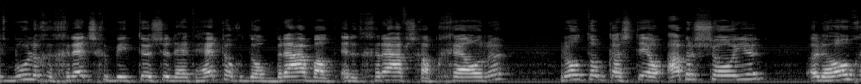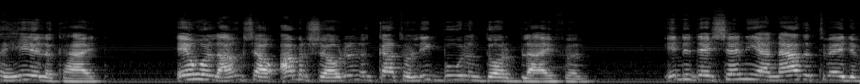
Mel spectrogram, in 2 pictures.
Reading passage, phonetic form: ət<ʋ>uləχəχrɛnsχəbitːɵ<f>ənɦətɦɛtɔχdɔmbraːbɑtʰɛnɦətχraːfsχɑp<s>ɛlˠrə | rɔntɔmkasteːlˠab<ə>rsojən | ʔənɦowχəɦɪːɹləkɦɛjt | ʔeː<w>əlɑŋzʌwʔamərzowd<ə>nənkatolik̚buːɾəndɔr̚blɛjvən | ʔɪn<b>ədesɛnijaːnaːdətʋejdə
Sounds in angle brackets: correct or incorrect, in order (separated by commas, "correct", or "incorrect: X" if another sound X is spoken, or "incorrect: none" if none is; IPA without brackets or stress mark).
correct, incorrect: s, incorrect: χ, correct, correct, correct, incorrect: d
